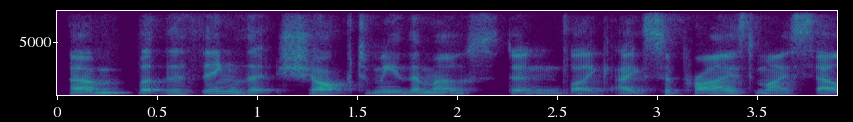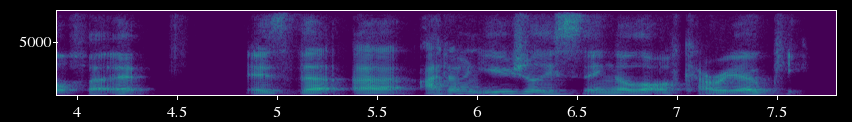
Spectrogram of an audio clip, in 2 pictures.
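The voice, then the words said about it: Hoarse, croaky voice. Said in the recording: “I still don't have a voice. I'm very hoarse, very croaky.”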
